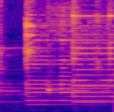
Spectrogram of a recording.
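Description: A phone ringtone plays a short electronic melody, close and clear, starting abruptly after a brief quiet moment and continuing with bright repeated tones.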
